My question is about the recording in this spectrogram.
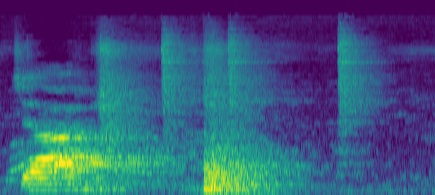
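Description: A man's voice with a single thump about two seconds in and a short hiss a little later.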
